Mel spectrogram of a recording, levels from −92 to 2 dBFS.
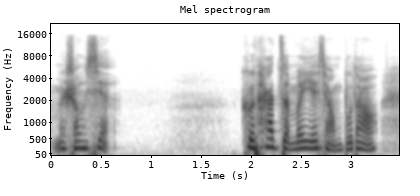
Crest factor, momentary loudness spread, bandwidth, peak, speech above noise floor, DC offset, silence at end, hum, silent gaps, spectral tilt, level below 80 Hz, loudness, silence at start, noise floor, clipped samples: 18 dB; 7 LU; 15.5 kHz; -4 dBFS; 48 dB; under 0.1%; 0 s; none; none; -5 dB/octave; -38 dBFS; -21 LUFS; 0.05 s; -68 dBFS; under 0.1%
